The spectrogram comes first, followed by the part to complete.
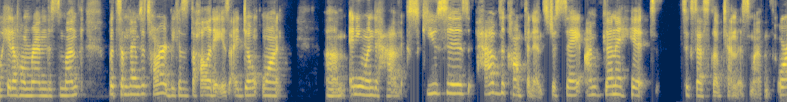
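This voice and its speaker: A woman's voice: medium pitch, creaky, a bit bright. A woman coach speaking as a guest on a video team call, giving an upbeat pep talk in short, punchy directives.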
